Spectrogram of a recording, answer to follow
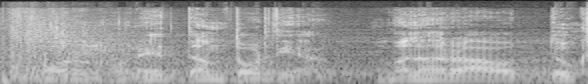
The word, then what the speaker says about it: मल्हार राव: 1766 में मल्हारराव रघोबा महदजी शिंदे के साथ जंग पे रघोबा नहीं, राघोबा। मल्हार राव नहीं, मल्हार राव।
